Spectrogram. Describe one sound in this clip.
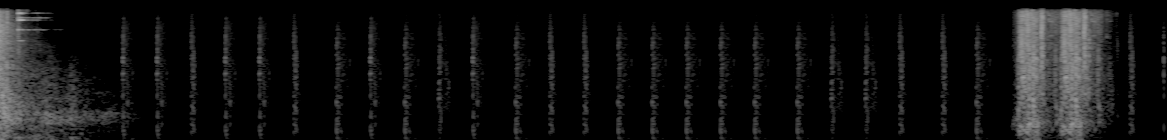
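Quick footsteps run steadily over ground.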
